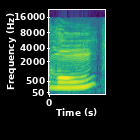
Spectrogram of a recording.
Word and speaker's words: Mumm: E é GH Moon mesmo. O fundador chama George Hermann Moon, um alemão. Então, a pronúncia é do jeito que se escreve no português mesmo.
